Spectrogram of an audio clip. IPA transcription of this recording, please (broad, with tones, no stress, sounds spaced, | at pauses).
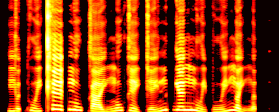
j ɵ˨˥ t̚ kʷ e˨˥ j kʰ ɛː˥ t̚ n̪ o˧ w k aː˨ j ŋ o˥ w k e˨˩ j k e˨˥ j n̪ ɪ˥ k̚ j ɛː˥ ŋ n̪ uː˨˩ j p uː˨˥ j ŋ ɐ˨˩ j ŋ ɐ˨ t̚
